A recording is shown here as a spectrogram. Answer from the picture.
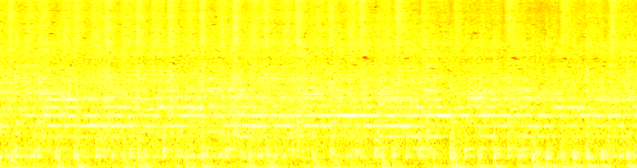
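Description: Loud dance music with a steady, driving drum beat, heavy bass and a sustained melody line, played over a loudspeaker stack.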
